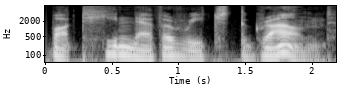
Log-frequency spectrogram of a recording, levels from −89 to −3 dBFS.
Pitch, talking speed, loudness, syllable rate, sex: 90 Hz, 165 wpm, -20 LUFS, 3.9 syllables/s, male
